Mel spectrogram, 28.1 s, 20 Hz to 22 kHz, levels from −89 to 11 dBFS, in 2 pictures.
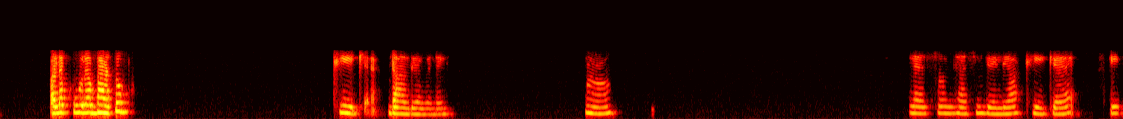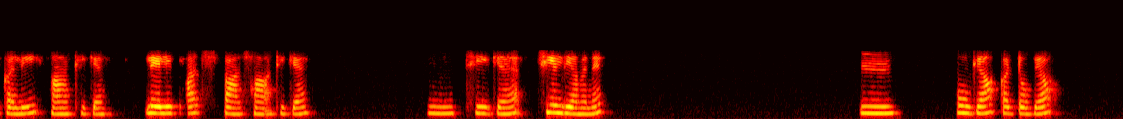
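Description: From 0.65 to 0.77 s the loudest peaks turn harsh and crackly, likely microphone overload driving about 5 dB past the converter's limit. The distortion rides only the tallest peaks, unlike the steady dulling of the narrowband phone line.

At 0.69 s, inside that distorted burst, voice and background drop together by 3 dB, a microphone volume stepped down. It is one abrupt step rather than a gradual fade, likely the software cutting input gain after the overload.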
